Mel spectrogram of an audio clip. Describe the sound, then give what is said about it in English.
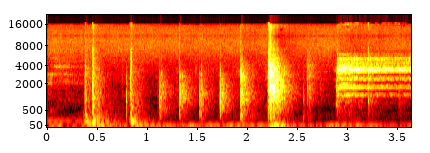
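Blows struck with the butt of a gun during a scuffle: a quick run of dull, heavy thuds with one harder strike near the end, then a sustained tonal chord takes over. “his arm went around, and I guess the butt of the gun went with it.”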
